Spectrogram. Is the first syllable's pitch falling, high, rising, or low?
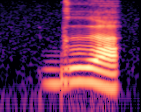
falling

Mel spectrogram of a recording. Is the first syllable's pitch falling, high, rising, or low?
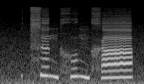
falling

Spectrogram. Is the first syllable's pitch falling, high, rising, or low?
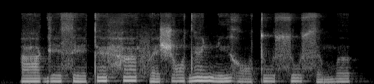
low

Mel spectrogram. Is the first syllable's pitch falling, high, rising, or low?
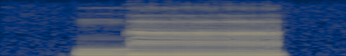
low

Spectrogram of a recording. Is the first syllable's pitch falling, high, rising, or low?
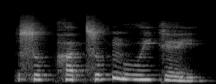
rising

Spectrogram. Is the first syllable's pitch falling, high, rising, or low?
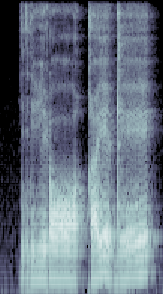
low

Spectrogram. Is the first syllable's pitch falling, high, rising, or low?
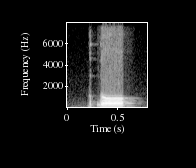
high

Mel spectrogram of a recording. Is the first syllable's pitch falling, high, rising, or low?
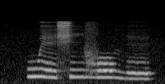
falling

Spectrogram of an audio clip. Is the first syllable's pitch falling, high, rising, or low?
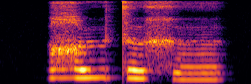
high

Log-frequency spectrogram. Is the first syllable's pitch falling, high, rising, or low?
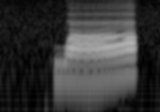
rising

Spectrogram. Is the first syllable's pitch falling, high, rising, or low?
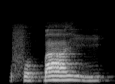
low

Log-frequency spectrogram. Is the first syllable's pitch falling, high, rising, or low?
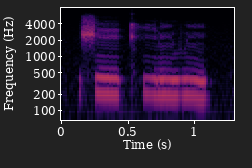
low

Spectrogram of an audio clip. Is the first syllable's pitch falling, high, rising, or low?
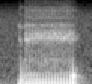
low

